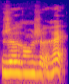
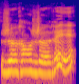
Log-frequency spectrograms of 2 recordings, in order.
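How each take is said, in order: First: The ending has the conditional's vowel sound. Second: The ending has the future-tense vowel sound.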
